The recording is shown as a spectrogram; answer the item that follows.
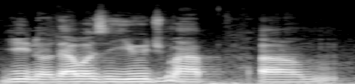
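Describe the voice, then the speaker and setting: A man from Sierra Leone hosting a podcast in a relaxed, chatty way. His voice stays level and even, with little rise and fall, and he tends to repeat phrases as he talks. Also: mid-range voice, measured pace, clean tone. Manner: easygoing, chatty, repeats himself. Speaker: podcast host. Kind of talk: casual interview conversation.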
